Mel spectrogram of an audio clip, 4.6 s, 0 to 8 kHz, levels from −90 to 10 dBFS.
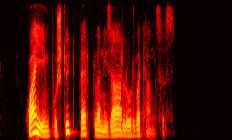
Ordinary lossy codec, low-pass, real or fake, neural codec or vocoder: Opus, 32 kbps; 7.2 kHz; real; none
